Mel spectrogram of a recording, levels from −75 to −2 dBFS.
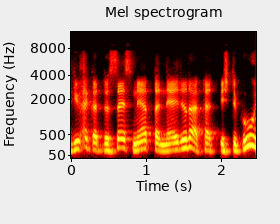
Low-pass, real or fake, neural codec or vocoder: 10.8 kHz; fake; codec, 24 kHz, 0.9 kbps, WavTokenizer, large speech release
